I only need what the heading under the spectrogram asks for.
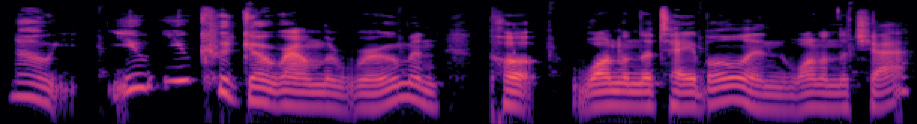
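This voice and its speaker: A man's voice: on the low side, very animated, unhurried, no echo. A man playing an earnest, flustered learner in a naturalistic audio drama, hesitant and stammering as he restarts his phrases. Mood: patient, instructing. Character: earnest, flustered male learner eager to master memory techniques.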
